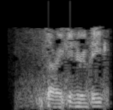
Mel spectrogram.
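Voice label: Emergency Medical Services Dispatch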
